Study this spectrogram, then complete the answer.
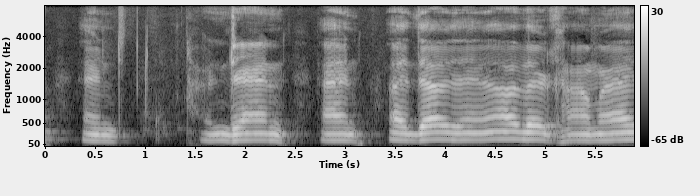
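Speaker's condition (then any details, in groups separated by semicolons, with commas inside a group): Motor neuron degeneration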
